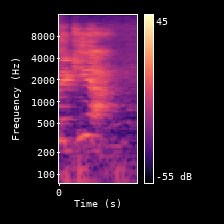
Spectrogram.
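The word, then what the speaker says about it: tekía: El primer shofar, uno de los más importantes, de los 4 importantes, se llama tequía. Tequía, con K, acento en la I. Tequía, tequía.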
